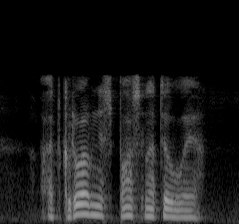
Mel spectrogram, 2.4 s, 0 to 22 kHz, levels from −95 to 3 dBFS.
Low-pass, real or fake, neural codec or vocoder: 5.4 kHz; fake; codec, 16 kHz, 1 kbps, FunCodec, trained on LibriTTS, 50 frames a second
